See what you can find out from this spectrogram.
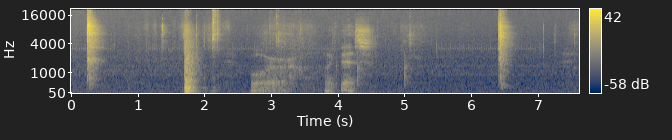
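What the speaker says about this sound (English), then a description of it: "you get a shutter speed that's just the shutter, sounds like this" Shutters of Nikon S2 and Canon IID rangefinder cameras fire with sharp, quick clicks, a few distinct snaps spaced seconds apart, with a voice talking between them.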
